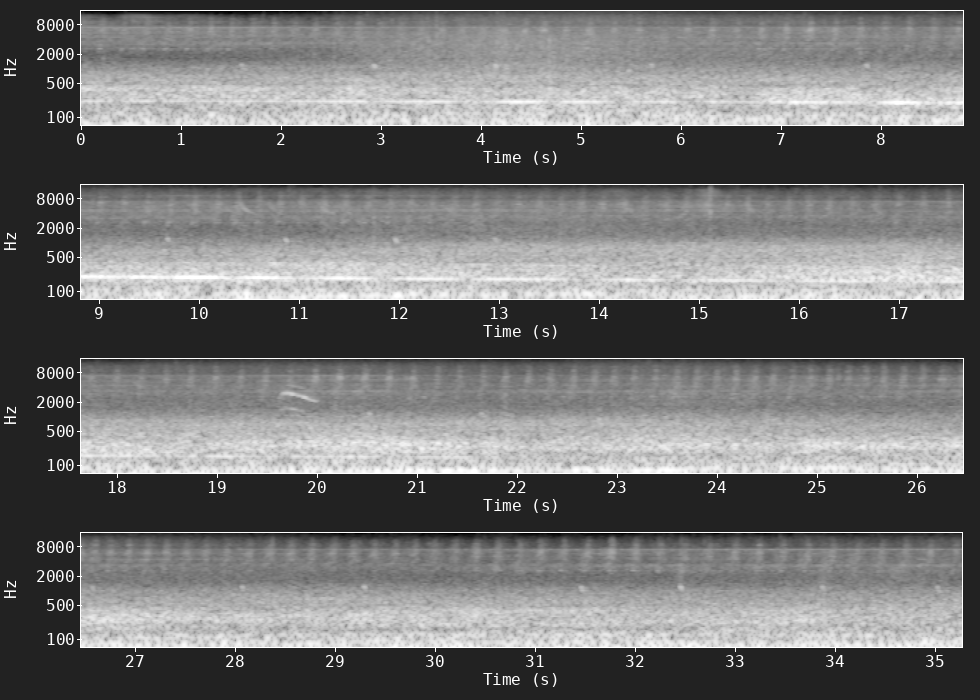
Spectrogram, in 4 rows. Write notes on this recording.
In the woods, Sound of the Birds, Old-growth forest, Cicada sound, Zoom H2n MS+XY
